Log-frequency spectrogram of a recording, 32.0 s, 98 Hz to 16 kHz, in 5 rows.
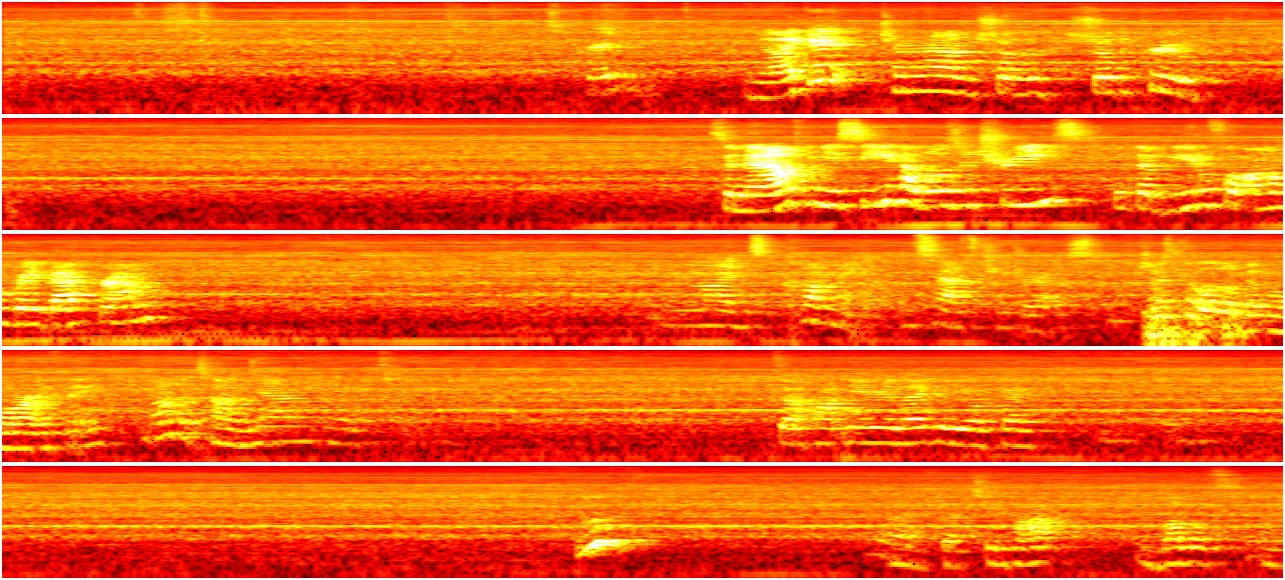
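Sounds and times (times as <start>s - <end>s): heat gun blowing: 0.0s - 32.0s.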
